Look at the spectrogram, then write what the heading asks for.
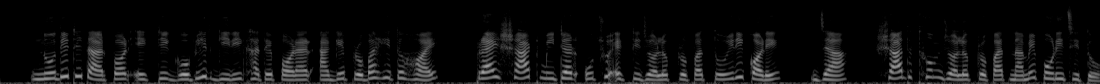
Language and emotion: Bengali, neutral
